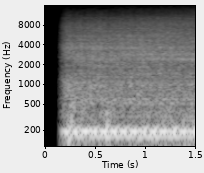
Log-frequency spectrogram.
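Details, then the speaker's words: 1988 GMC Sierra 3500 engine running after plugging in the second fuel pump (it earlier ran only on starter fluid): catches and settles into a steady, even low hum with no misses or knocks; runs normally now. "boom got it going all right so once you wire in your fuel pumps it helps to have them both plugged in that's what it was"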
